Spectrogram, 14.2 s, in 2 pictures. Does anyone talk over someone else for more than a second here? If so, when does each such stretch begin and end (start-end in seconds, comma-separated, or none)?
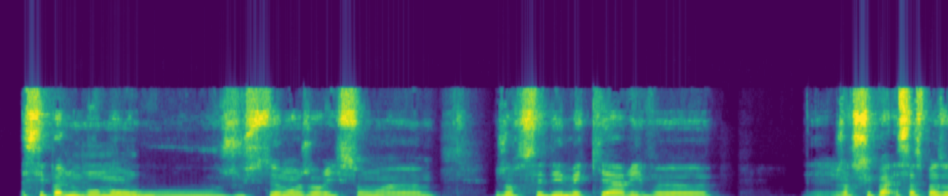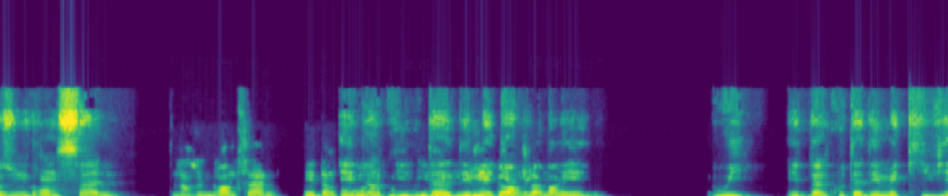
9.6-11.6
